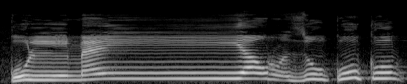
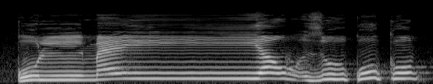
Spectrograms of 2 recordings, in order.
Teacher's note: Yang ni kita tengok contoh nun mati pula bertemu dengan ya. Maka kita masukkan bunyi nun ke dalam ya dengan dengung 2 harakat. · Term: idgham ma'al ghunnah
